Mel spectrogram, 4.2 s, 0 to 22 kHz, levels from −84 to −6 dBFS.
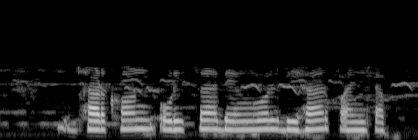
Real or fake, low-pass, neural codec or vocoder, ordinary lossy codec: real; 3.6 kHz; none; none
